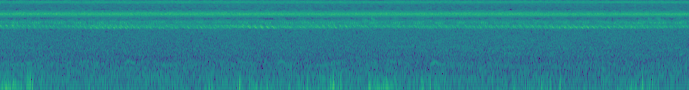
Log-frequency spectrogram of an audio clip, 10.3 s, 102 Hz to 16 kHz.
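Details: A steady morning chorus of singing insects, recorded 11 September 2013, unbroken high buzzing trills layered at several pitches.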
